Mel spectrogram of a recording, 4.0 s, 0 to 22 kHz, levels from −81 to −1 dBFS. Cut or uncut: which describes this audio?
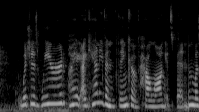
cut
